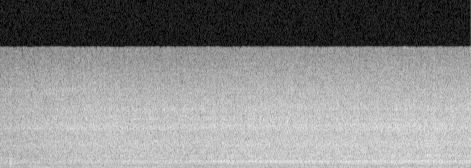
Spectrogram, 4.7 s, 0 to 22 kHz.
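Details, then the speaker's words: Another owner's car with the barn-find UK C4 Corvette ZR1 project's ECU plugged in: after a bad start, thought to be a bit of fuel, it settles into a smooth, steady idle with no stumbles, ticks or misfires. "is that all right Str Beau perfect cool I miss miss probably had a bit of fuel in it or something on the bad start but then it came back to nor awesome"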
